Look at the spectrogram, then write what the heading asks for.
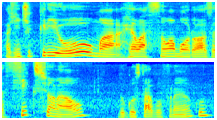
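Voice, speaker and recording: Gaúcho man, mellow measured speech. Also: medium pitch, animated. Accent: gaúcho Brazilian Portuguese. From southern Brazil (Rio Grande do Sul). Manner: measured, hesitant with frequent fillers. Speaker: film producer, interview guest. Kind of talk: explanatory interview answers.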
